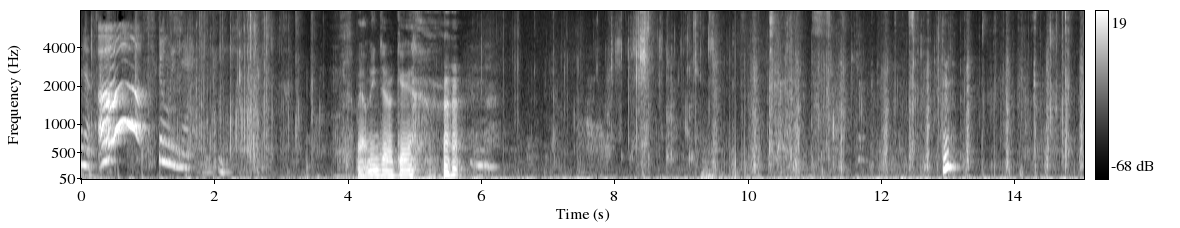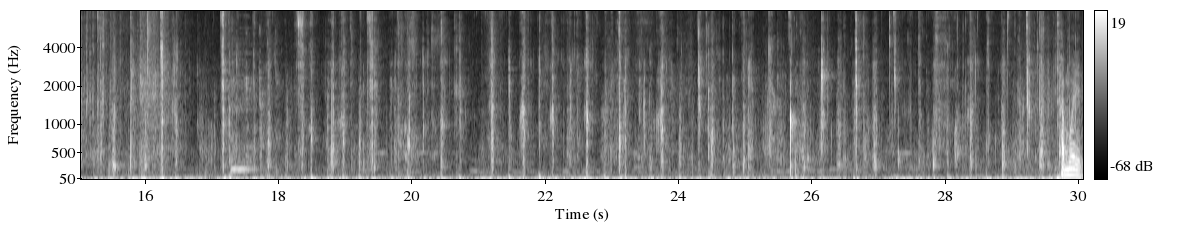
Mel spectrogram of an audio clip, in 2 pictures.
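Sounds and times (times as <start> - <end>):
man chewing crunchy salad: 6.3 - 30.0.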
